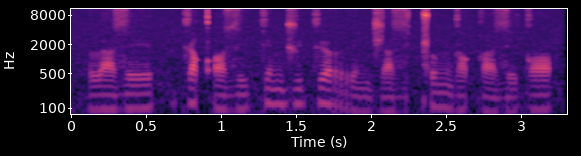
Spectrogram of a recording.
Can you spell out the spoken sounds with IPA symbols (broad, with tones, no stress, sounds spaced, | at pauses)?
l a˨ z e˧ | kʲ ʊ˦ qʼ o˨ z i˨˦ k e˦ n d͡ʒ y˦ kʲ ɒ˦ r ɪ˨ n d͡ʒ a˨ z ɪ˨ ǁ ʊ˦ ŋ ɡ a˧ q e˨ z e˨˦ ɡ ɒ˦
